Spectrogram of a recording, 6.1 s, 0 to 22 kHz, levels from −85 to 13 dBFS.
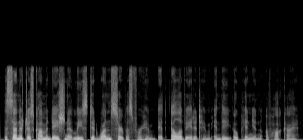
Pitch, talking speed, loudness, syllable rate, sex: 180 Hz, 180 wpm, -20 LUFS, 5.8 syllables/s, female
